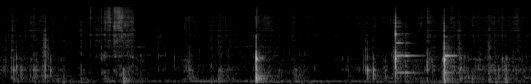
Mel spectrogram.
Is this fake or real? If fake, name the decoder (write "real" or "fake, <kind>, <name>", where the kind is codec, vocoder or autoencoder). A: fake, autoencoder, DAC-VAE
